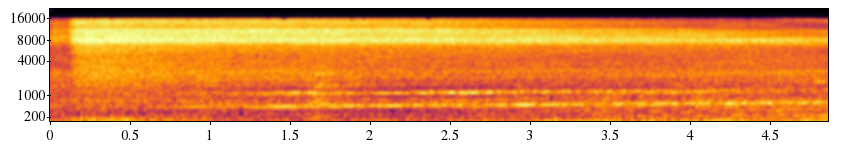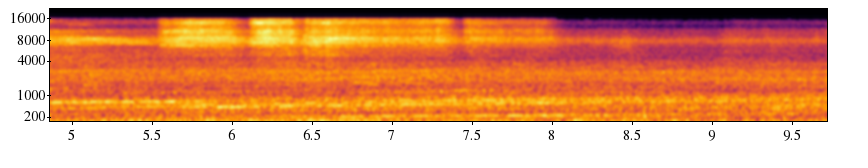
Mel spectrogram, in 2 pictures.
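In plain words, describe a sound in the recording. Steel wheels squeal and clatter on the rails.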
